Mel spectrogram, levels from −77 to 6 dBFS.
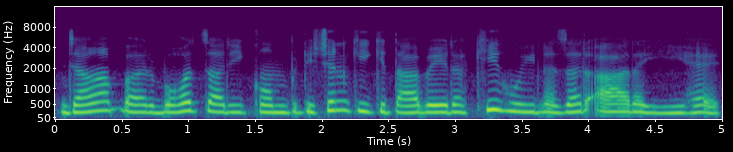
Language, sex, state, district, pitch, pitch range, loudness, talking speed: Hindi, female, Rajasthan, Jaipur, 235 Hz, 225-255 Hz, -12 LUFS, 155 wpm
